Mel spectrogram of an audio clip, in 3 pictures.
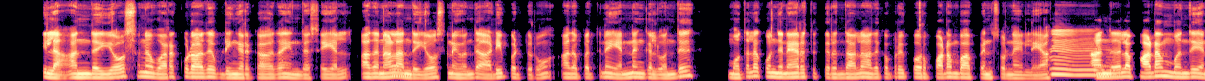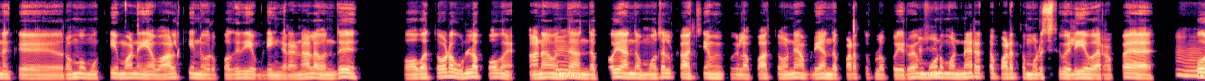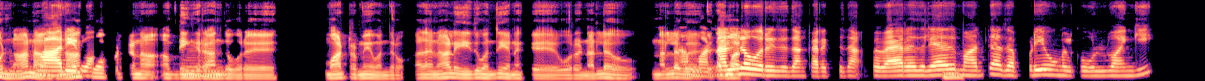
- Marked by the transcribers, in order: other noise; "மணி" said as "மண்"; "மாத்தி" said as "மாத்து"
- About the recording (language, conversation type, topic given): Tamil, podcast, கோபம் வந்தால் நீங்கள் அதை எந்த வழியில் தணிக்கிறீர்கள்?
